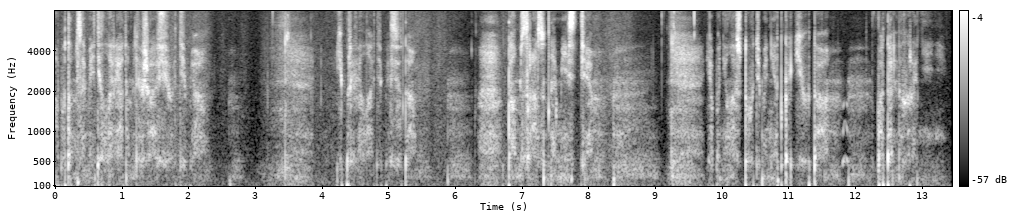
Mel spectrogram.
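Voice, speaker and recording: A woman acting as a young female demon slayer healer speaks in a soft, airy whisper with a very bright, crisp edge. She is gentle and composed, with a soothing, politely teasing manner. It is a close-miked anime ASMR roleplay, unhurried and intimate. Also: natural voice. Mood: calm, reassuring. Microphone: close ASMR microphone.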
